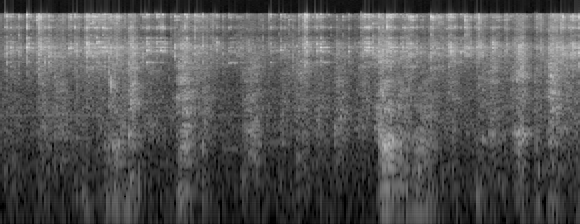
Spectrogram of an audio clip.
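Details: Akbash shepherd dogs Zeyna and Güdük Reis at play in Turkey, giving short throaty growls and grunts at intervals, the strongest burst near four seconds, over steady background hiss and scuffling.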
